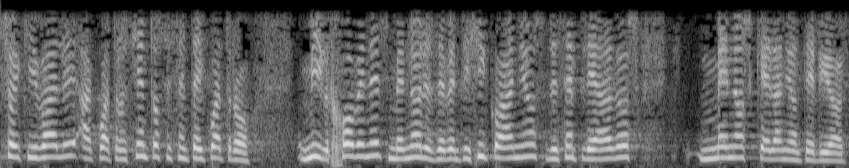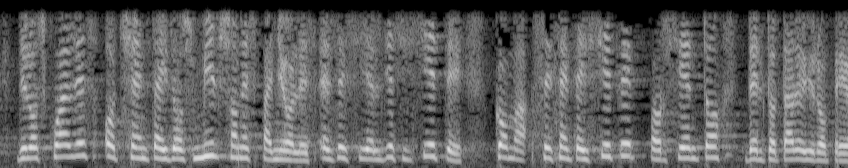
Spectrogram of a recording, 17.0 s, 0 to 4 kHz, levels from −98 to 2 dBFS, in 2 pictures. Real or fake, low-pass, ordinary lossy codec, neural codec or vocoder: real; 3.6 kHz; none; none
